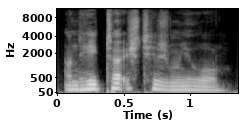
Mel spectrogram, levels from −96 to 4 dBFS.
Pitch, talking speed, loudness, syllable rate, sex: 115 Hz, 220 wpm, -19 LUFS, 4.9 syllables/s, male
